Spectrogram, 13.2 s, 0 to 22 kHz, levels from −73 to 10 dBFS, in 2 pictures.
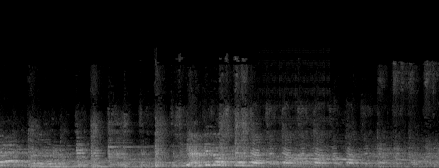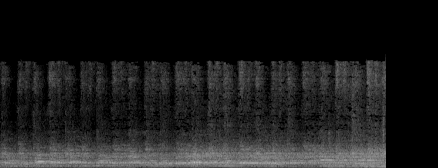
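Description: A hard, raspy buzz with many harmonics sits at about 217 Hz from 3.84 to 4.96 s, steady and about 19 dB below the sound. This is GSM phone buzz from a nearby 2G handset on a call, its radio bursts rectified by the audio circuitry. At 12.37 s the audio stops abruptly mid-sound into digital silence with no decay. This is a cut-off end, where the final buffers were never written.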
